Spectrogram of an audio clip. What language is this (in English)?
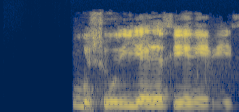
Kabyle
